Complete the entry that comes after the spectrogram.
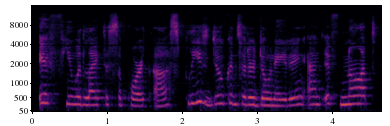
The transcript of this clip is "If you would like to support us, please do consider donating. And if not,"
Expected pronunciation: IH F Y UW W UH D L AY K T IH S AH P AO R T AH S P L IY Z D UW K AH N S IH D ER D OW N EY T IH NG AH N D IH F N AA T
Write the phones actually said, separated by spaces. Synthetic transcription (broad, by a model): IH F Y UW W UH D L AY K T IH S AH P AO R T AH S P L IY Z D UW K AH N S IH D ER D OW N EY T IH NG AH N D IH F N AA T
